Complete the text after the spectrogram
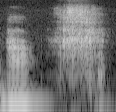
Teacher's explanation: हिंदी की स्पर्श घोष महाप्राण ओष्ठ व्यंजन ध्वनि है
